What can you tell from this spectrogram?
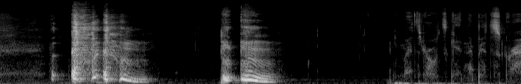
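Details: Adult man, powering through a lesson, clears his throat twice in rough, voiced bursts, then a soft breathy rustle follows.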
